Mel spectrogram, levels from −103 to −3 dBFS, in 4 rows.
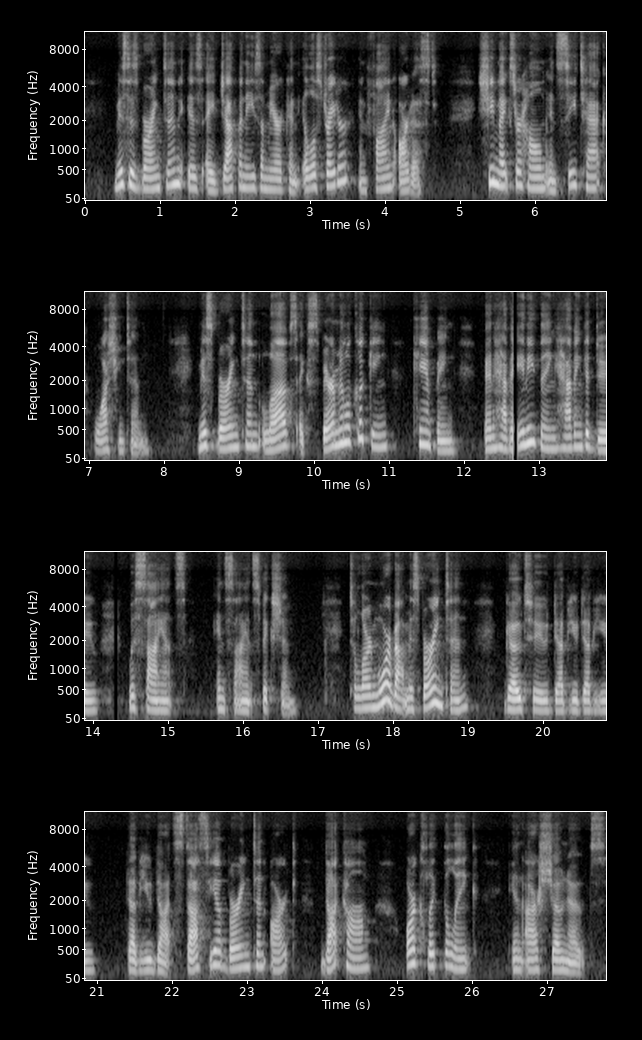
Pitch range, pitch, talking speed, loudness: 155-215 Hz, 180 Hz, 110 wpm, -27 LUFS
